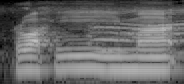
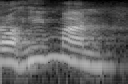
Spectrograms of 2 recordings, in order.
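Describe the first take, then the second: First: The word ends on a long a, no n. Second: The word ends with an n sound. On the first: The reading stops at this word. "kita wakafkan bacanya, maka itulah mad iwad" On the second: This is how it is written. "Tulisannya Rahiman"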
